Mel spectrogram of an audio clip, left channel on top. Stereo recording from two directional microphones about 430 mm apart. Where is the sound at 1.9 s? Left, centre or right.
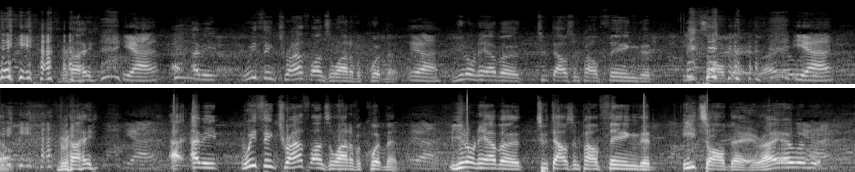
Right.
